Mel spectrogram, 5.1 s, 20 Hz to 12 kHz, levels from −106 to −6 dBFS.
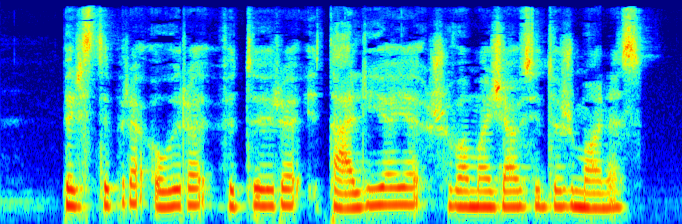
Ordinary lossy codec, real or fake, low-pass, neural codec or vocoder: AAC, 48 kbps; real; 10.8 kHz; none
